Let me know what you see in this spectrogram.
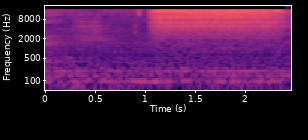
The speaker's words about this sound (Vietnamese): lúc này mình làm sao bèn à, hít sâu lại giữ trong người một chút thở ra khoảng 10 hơi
